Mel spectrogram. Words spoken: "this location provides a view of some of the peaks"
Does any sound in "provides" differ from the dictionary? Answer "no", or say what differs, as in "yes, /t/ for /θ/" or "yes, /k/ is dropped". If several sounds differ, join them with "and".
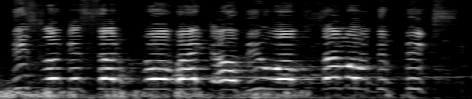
yes, /z/ is dropped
